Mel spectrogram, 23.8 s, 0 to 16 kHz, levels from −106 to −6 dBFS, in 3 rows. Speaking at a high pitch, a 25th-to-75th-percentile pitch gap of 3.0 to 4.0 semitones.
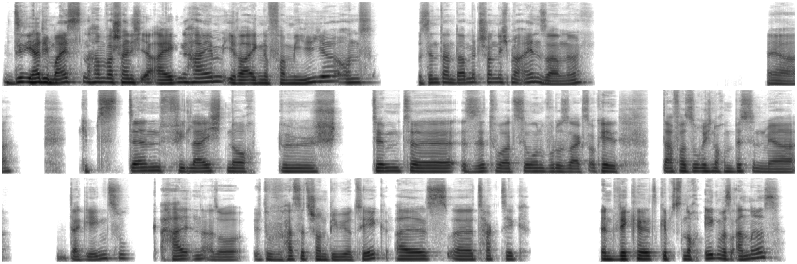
No: medium, 140 Hz; average, 3.3 semitones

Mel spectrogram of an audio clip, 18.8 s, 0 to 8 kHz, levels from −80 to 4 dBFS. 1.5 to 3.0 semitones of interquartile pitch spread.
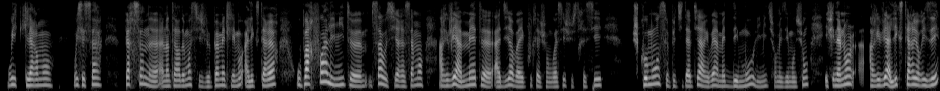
No: average, 4.2 semitones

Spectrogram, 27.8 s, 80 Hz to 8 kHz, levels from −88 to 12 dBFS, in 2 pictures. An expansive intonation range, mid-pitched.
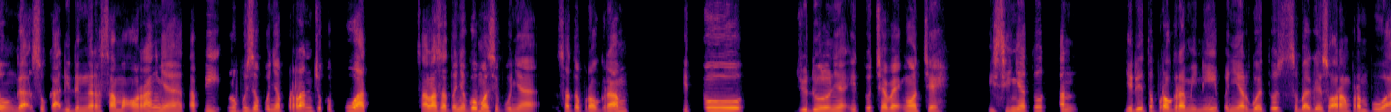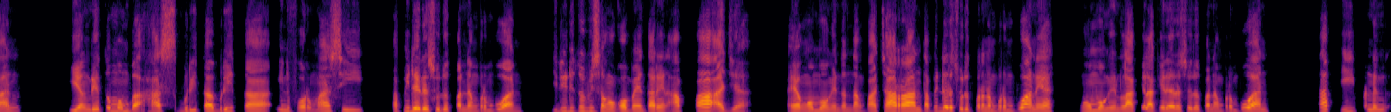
Yes: wide, 6.0 semitones; medium, 150 Hz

